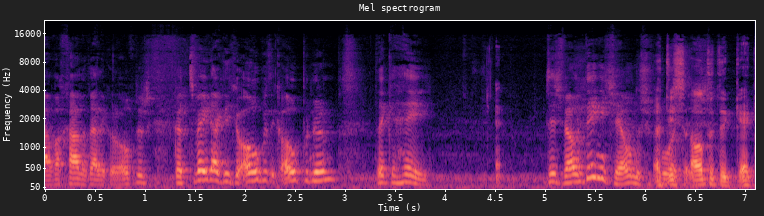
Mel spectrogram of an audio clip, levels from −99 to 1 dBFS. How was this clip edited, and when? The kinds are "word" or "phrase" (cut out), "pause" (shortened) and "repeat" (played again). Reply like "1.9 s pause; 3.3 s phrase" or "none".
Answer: none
